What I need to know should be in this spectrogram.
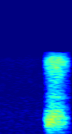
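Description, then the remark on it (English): A single sharp sneeze from allergies bursts out after a moment of near silence, loud and breathy, then trails off quickly. No one speaks. “That sniffles my allergies, eh?”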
